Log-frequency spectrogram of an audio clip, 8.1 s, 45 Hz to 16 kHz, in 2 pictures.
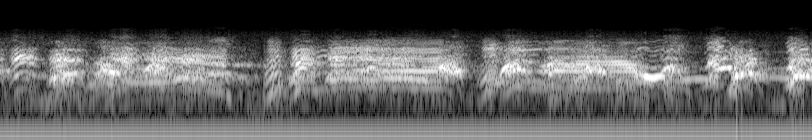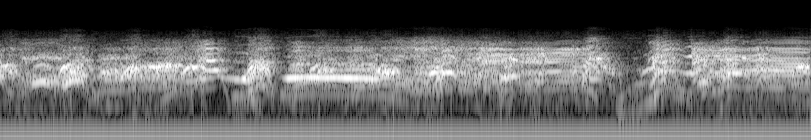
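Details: Siberian Huskies in a four-dog team at the start of the four-dog class, 2008 NSW Siberian Husky Club Sled Dog Shield, Grabine Lakeside Park; many dogs bark, yelp and whine excitedly together in a dense, continuous chorus.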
